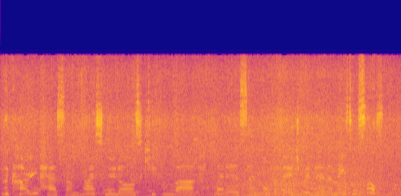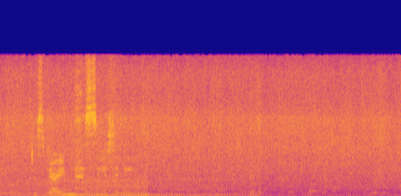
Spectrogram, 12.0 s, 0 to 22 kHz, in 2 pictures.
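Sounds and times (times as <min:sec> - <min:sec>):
faint voices: 0:00.0 - 0:11.7
fountain water rushing: 0:00.0 - 0:12.0.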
